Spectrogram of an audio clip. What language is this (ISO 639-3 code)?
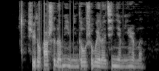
zho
